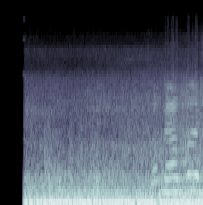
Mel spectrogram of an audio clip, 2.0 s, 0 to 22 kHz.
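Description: Honda CB1000R's inline-four engine running steadily as the motorcycle rides along, a low, even drone. A man's voice begins near the end.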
